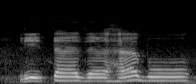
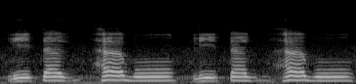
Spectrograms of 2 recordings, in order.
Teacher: pastikan huruf Za ni tidak ada lantunan sebab huruf Za bukan Qalqalah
